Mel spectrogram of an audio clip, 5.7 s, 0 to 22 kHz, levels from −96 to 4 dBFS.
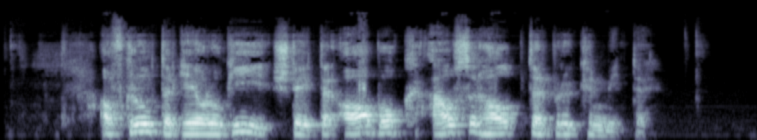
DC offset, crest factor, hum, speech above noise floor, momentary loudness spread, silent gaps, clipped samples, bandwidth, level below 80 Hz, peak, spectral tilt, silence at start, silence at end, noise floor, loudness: under 0.1%; 16 dB; none; 42 dB; 13 LU; none; under 0.1%; 11.5 kHz; -60 dBFS; 0 dBFS; -4 dB/octave; 0.65 s; 0.85 s; -57 dBFS; -15 LUFS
